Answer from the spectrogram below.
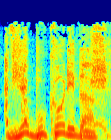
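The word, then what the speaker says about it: Vieux-Boucau-les-Bains: Oui, c'est euh, il a lieu euh, à, à, Vieux Beaucoup les Bains. – Vieux Boucaux les Bains.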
